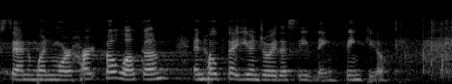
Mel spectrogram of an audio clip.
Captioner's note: applause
